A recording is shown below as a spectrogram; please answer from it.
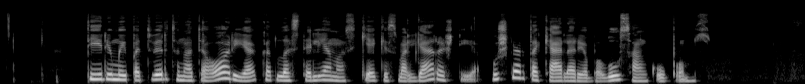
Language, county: Lithuanian, Klaipėda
